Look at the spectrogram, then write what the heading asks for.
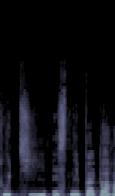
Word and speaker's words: UWTI: Alors, ça se lit UWTI, mais ça se prononce outil, et ce n'est pas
